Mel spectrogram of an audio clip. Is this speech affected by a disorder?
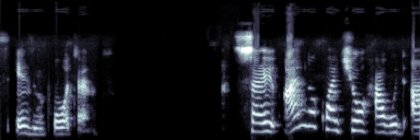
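No.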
